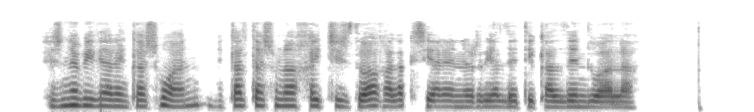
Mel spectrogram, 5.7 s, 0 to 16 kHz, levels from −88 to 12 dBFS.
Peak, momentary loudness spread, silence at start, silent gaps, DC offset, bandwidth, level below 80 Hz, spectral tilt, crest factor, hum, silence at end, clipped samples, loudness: -10 dBFS; 6 LU; 0.35 s; none; under 0.1%; 8 kHz; -72 dBFS; -5.5 dB/octave; 18 dB; none; 0.9 s; under 0.1%; -27 LUFS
